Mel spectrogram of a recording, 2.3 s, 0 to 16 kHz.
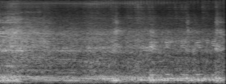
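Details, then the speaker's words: Old-model Yamaha RX 100 two-stroke motorcycle, just bought and hard to start, revving with a rough rattly buzz and uneven clatter on the exhaust; abnormal engine noise, cause unclear, cylinder, piston and reed valve to be opened. "আওয়াজ আসছে। এর জন্য আমি এখান থেকে cylinder, piston, writ valve, রেলের class side সব কিছু আমি খুলে নেবো।"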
